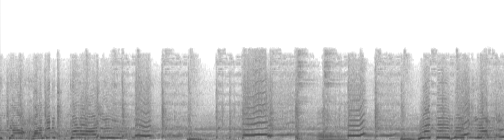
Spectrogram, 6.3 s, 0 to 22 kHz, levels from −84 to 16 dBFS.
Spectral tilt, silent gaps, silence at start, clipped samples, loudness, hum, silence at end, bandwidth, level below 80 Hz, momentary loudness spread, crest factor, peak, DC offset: -3 dB/octave; none; 0 s; under 0.1%; -19 LUFS; none; 0 s; 14.5 kHz; -48 dBFS; 8 LU; 10 dB; -10 dBFS; under 0.1%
